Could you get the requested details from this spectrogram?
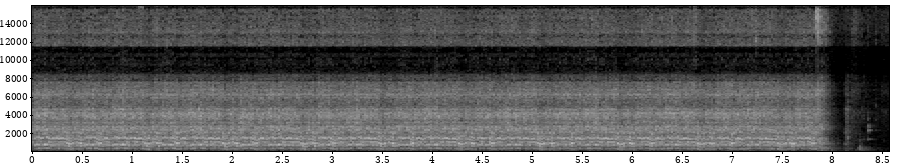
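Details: Triumph Stag, off the road about 20 years, after a top-end rebuild, first start attempt, no choke, in neutral: steady starter churning about four beats a second for eight seconds, never fires. Fuel suspected, not confirmed; cranks but won't start.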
